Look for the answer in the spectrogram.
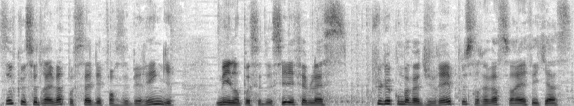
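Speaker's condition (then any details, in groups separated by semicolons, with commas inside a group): No condition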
